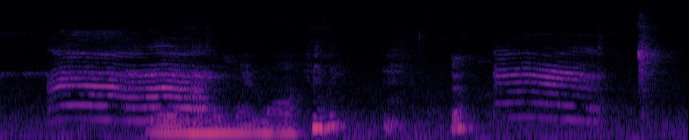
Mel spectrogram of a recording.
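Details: Pet caracal indoors, meeting grandpa: drawn-out, strongly harmonic meowing wails that rise and then fall, given in several bursts, with a deep steady low tone underneath and human voices nearby.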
